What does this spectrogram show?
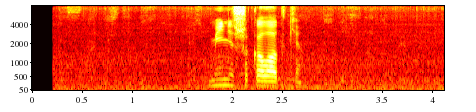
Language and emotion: Russian, neutral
